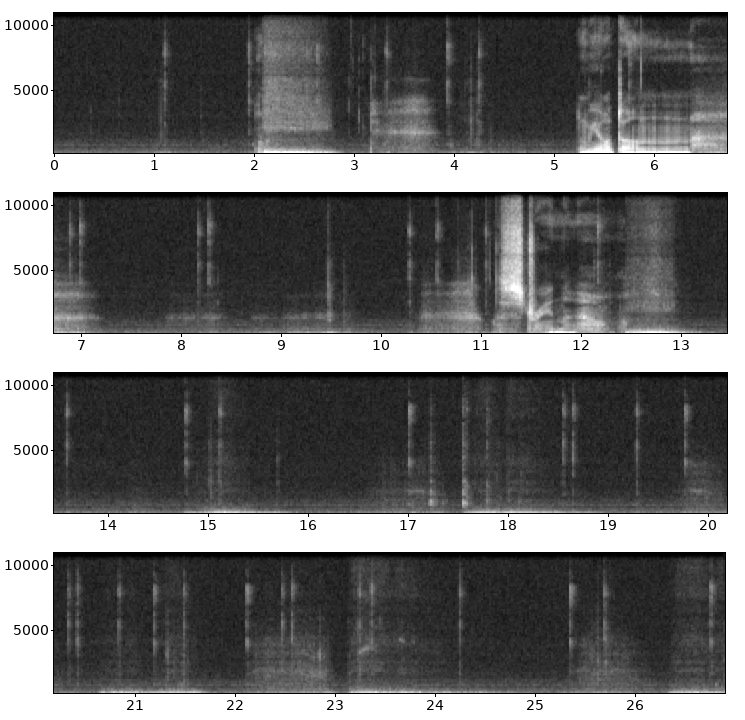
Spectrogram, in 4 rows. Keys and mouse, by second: 1.1 alt+super+click, 2.5 alt+super+click, 3.3 super+click, 4.2-5.7 alt+super+drag, 6.8 super+click, 8.2 super+click, 9.4 super+r, 10.3 super+click, 11.0-12.2 alt+super+drag, 12.2 super+e, 13.6-14.7 super+drag, 15.1-17.0 alt+super+drag, 18.0 super+w, 18.5 super+click, 19.2 super+click, 20.3 super+click, 20.8 super+click, 21.5-22.1 alt+super+drag, 22.5 super+drag, 23.2 ctrl+shift+super+click, 24.2-25.3 super+drag, 25.6-26.7 alt+super+drag.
